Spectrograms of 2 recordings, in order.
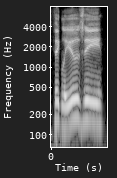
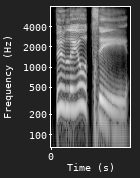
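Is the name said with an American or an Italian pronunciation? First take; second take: American; Italian. First: The name is said with an American pronunciation. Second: The name is said with an Italian pronunciation.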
